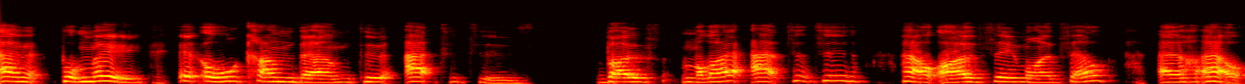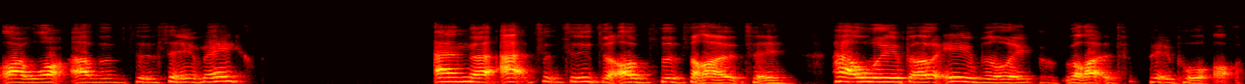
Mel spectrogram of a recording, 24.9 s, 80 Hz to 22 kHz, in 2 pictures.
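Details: 27-year-old man with cerebral palsy, speech affected by his condition; dysarthria (cerebral palsy).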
